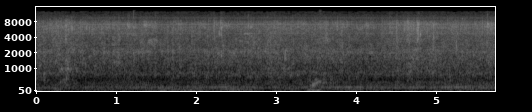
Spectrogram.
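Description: Low, steady lakeside ambience: lake water lapping and trickling against a wooden dock.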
